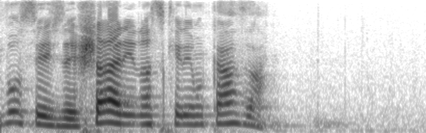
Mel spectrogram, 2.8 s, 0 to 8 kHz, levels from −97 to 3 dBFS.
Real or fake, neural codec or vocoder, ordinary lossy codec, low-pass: real; none; none; none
